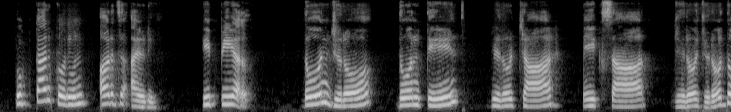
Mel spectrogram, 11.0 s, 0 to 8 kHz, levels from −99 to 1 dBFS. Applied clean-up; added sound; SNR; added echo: neural mask model DeepFilterNet 3.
